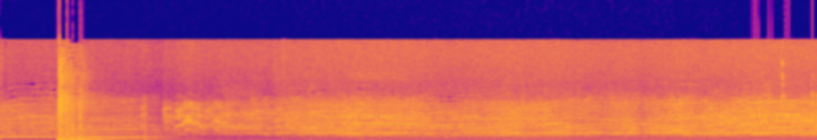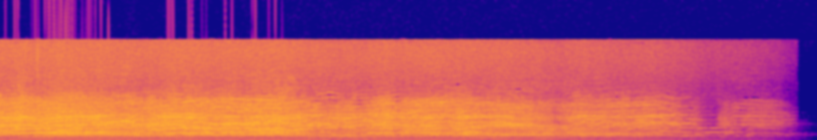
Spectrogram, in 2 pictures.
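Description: A rock band's final hit closes the song under a second in, while a held note rings on and stops at about two seconds. Then the audience cheers and screams, the sound swelling and then fading out near the end.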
